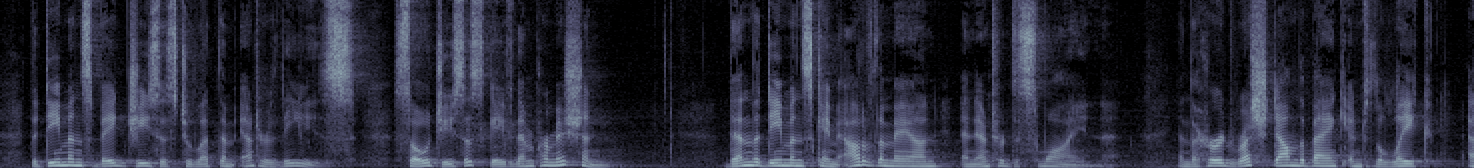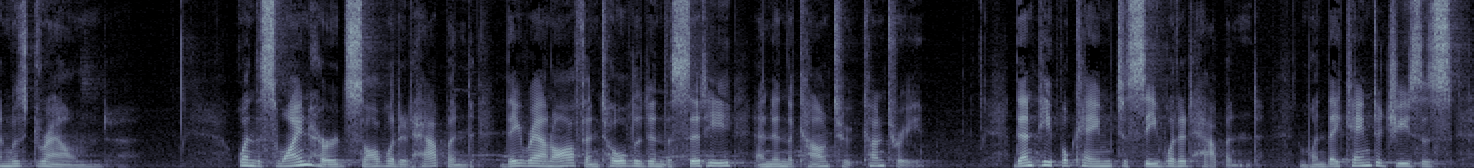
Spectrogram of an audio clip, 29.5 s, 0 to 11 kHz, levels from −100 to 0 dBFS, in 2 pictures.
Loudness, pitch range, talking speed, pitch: -37 LUFS, 145-180 Hz, 150 wpm, 155 Hz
